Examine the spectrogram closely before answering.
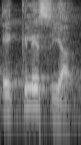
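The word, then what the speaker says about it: ἐκκλησία: en la Biblia es una palabra griega que se pronuncia eclesia iglesia en español proviene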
